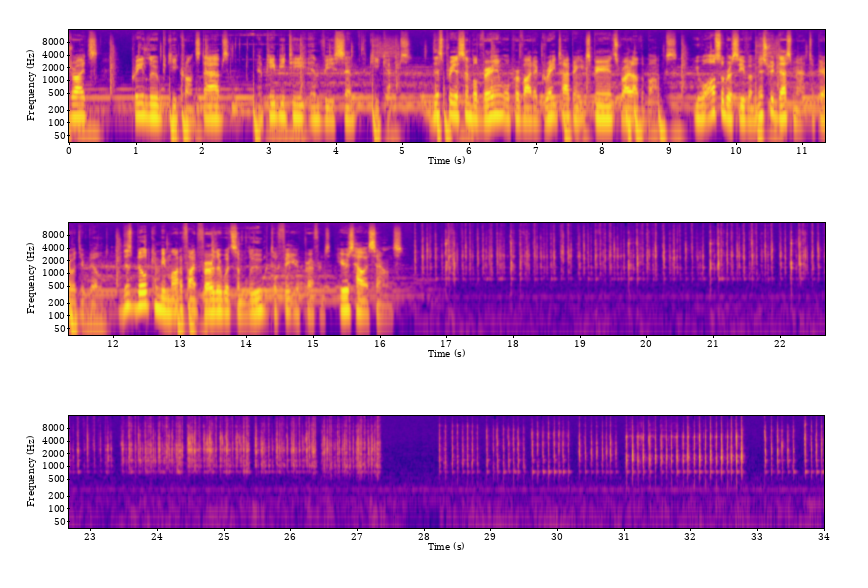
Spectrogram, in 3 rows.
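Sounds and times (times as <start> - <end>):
fast typing on mechanical keyboard: 16.5 - 27.4, 28.2 - 34.0.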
